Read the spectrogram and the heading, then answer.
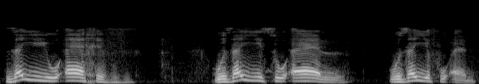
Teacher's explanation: ورش يبدل الهمزه المفتوحه بواو مفتوحه بشرط لما يكون قبلها حرف مضموم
